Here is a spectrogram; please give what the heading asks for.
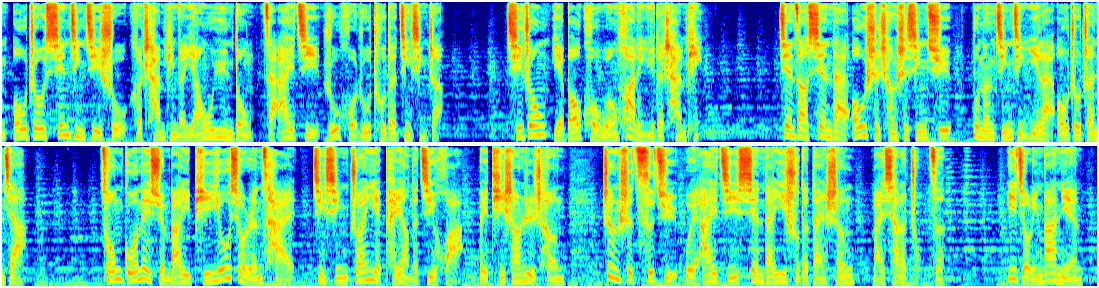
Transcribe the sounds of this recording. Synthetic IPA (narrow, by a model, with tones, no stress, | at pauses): ŋo˥ʊʈ͡ʂo˥ʊɕjɛ˥nt͡ɕi˥˧ŋt͡ɕi˥˧ʂu˥˩xɤ˧˥ʈ͡ʂʰa˧˥npʰi˨˩nd̪ə˦jɑ˧˥ŋu˥˧y˥˧nt̪ʊ˥˩ŋt͡sa˥˩ɪʔa˥ɪt͡ɕi˧˥ɻu˧˥xwɔ˨˩ɻu˧˥t̪ʰu˧˥d̪ə˧t͡ɕi˥˩nɕi˧˥ŋʈ͡ʂə̰˧ | t͡ɕʰi˧˥ʈ͡ʂʊ˥ŋjɛ˨˩pɑ˥ʊkʰwɔ˥˩wə˧˥nxwa˥˩li˨˩ŋy˥˩d̪ə˩ʈ͡ʂʰa˧˥npʰi˨˩˦n | t͡ɕjɛ˥˧nt͡sɑ˥˧ʊɕjɛ˥˧nt̪a˥˩ɪʔo˥ʊʂɻ̩˥˩ʈ͡ʂʰɤ˧˥ŋʂɻ̩˥˩ɕi˥ŋt͡ɕʰy˥pu˥˩nɤ˧˥ŋt͡ɕi˧˥nt͡ɕi˨˩ni˧˥la˥˩ɪʔo˥ʊʈ͡ʂo˥ʊʈ͡ʂwa˥nt͡ɕja˥ | t͡sʰʊ˧˥ŋkwɔ˧˥ne˥˩ɪɕɥɛ˨˩npa˧˥i˥˩pʰi˥jo˥ʊɕjo˥˩ʊɻə˧˥nt͡sʰa˧˥ɪt͡ɕi˥˩nɕi˧˥ŋʈ͡ʂwa˥njɛ˥˩pʰe˧˥ɪjɑ˨˩ŋd̪ə˦t͡ɕi˥˧xwa̰˥˩pe˥˩ɪt̪ʰi˧˥ʂɑ˥˧ŋɻ̩˥˩ʈ͡ʂʰɤ˧˥ŋʈ͡ʂɤ˥˧ŋʂɻ̩˥˩t͡sʰɹ̩˧˥t͡ɕy̰˨˩we˥˩ɪʔa˥ɪt͡ɕi˧˥ɕjɛ˥˧nt̪a˥˧i˥˧ʂu˥˩d̪ə˩˦t̪a˥˩nʂɤ˥ŋma˧˥ɪɕja˥˩lə˩ʈ͡ʂʊ̰˨˩ŋt͡sɹ̩˧˥ | i˥t͡ɕjo˨˩ʊli˧˥pa˥njɛ˧˥n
